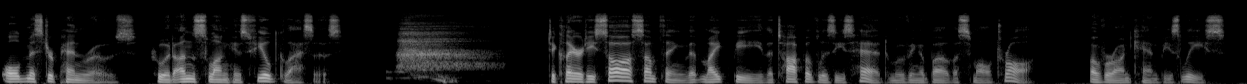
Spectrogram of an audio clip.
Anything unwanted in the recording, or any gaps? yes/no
yes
